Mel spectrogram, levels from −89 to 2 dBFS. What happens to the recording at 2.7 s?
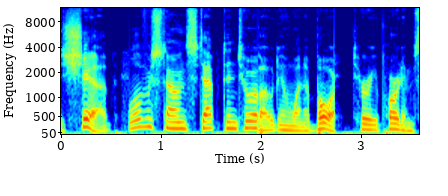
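A dropped buffer (overrun) occurs at 2.73 s: the speech jumps abruptly, skipping around 150 ms. The likely cause is that the samples weren't collected before the hardware overwrote them, so the surrounding audio is spliced directly together without any gap.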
